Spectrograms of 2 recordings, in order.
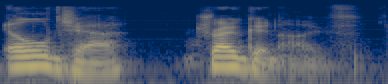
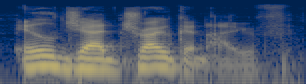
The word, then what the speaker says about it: Ilya Druganov: Speaking of that accent, the mayor of Painesville emailed in with a 2-minute video instructing Laurie on how to say Ilya Druganov, because I think he said it wrong in yesterday's news. – It's Ilja Droganov. Ilja Droganov.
